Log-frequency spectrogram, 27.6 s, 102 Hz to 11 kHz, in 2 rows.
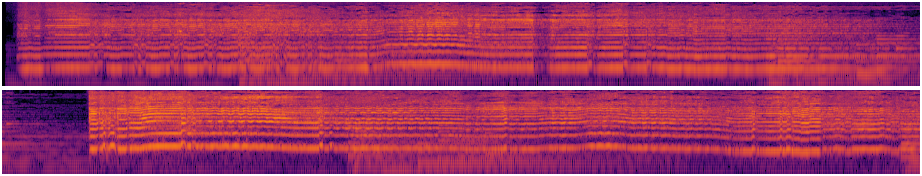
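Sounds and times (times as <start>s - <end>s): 
sad instrumental music: 0.1s - 27.5s.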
